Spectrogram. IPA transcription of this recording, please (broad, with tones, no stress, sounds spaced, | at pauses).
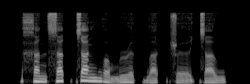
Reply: x a˧ n s a˦˥ t̚ c a˧ ŋ w ɔ˨˩˨ m ɹ ə˨˩ k̚ w a˨˩ k̚ ʂ əː˨˩ c a˧ w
